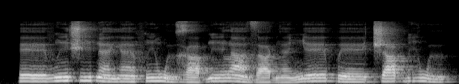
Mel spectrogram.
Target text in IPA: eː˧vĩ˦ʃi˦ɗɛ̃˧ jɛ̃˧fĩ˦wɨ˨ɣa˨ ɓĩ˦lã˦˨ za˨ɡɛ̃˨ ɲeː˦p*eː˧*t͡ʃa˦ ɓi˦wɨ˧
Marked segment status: correct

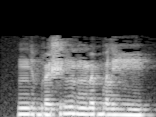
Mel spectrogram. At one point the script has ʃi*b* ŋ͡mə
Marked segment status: incorrect: none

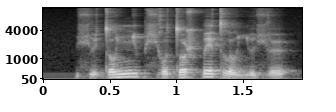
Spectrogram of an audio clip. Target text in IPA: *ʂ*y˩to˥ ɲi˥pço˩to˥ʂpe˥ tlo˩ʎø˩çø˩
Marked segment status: incorrect: ç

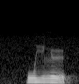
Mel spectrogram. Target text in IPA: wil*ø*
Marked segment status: correct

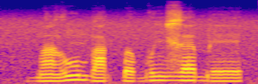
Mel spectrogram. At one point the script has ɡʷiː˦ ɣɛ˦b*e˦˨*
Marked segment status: incorrect: e˧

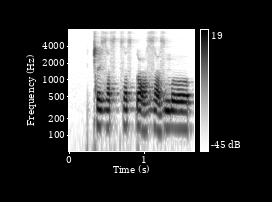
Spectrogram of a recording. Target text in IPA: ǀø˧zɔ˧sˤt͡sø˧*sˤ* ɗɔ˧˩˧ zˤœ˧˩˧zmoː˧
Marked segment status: correct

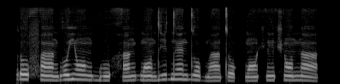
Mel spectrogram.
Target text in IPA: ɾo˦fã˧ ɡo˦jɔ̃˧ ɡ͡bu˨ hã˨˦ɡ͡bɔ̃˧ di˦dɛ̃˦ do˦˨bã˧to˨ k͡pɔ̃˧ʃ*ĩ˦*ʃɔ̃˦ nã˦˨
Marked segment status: correct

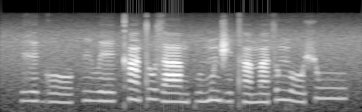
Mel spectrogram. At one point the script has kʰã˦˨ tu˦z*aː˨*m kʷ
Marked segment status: correct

